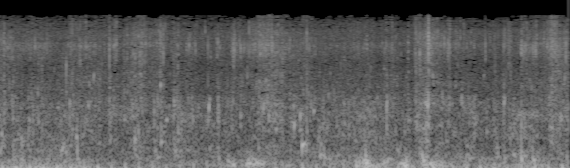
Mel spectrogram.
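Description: Kayak paddle strokes, the blades dipping and pulling through calm water with small splashes, under a steady rumble of wind on the camera microphone.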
